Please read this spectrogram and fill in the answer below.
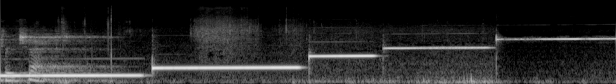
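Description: A JBL loudspeaker playing a sequence of steady test tones that step up in pitch: five pure tones, each about a second long and each higher than the last, going from a low hum to a high whistle. The tones are being used to sound-test the amplifier board that drives the speaker.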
